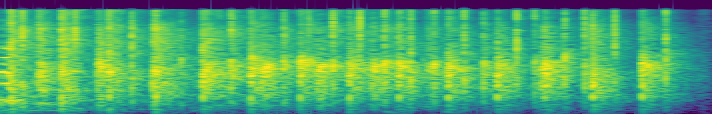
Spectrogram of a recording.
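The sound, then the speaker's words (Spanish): Applause from a small group, a dense run of sharp, overlapping hand claps keeping a brisk, fairly steady rhythm at a moderate, even loudness, with no voices over it. “Bueno, aplauso.”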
